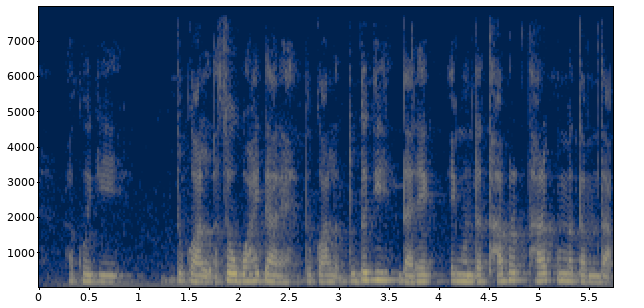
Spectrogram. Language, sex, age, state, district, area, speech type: Manipuri, female, 30-45, Manipur, Bishnupur, rural, spontaneous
